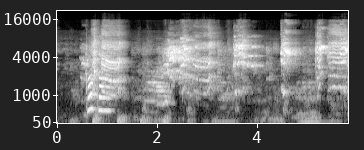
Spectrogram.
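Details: Conure of the yellow-sided form babbles talk-like syllables, bright and raspy with sweeping harmonics, in near-continuous bursts over low human voice sounds.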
